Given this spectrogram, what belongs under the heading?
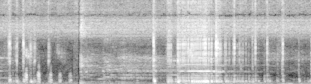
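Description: A straight comb Gilmore gamecock rooster clucking up close in short throaty bursts, with a louder drawn-out call near the end and some background noise.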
